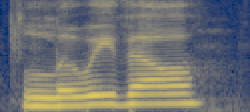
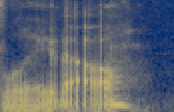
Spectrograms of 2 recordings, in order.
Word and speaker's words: Louisville: And then where you have Louisville, Kentucky, it's not pronounced Louisville or Louisville.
